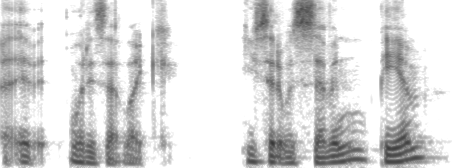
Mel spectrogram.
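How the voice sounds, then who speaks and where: A man speaks with an Australian accent. His intonation is lively. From Sydney, Australia. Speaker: game developer. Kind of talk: casual interview during live stream.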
